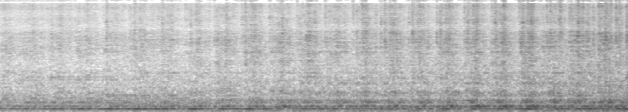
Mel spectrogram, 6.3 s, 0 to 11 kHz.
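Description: Supercharged 6.2-litre Hemi V8 of a Dodge Challenger Hellcat idling steadily on a chassis dyno after a pull, a low even hum that grows slightly louder.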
